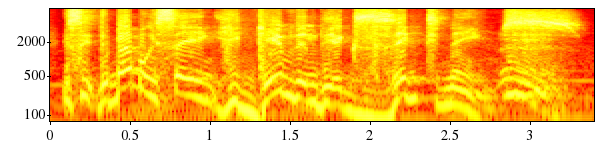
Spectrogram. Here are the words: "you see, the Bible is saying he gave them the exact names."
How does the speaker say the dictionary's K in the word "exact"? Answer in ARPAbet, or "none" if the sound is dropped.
K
